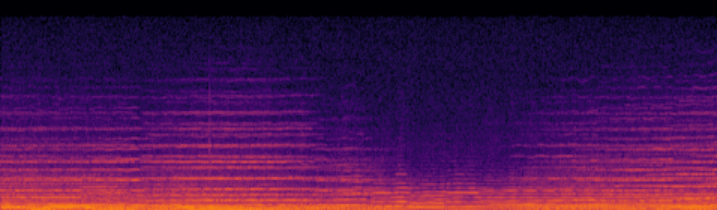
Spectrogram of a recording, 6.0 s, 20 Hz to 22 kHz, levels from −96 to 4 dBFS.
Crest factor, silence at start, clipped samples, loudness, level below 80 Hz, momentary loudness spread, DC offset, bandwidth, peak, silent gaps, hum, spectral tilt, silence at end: 14 dB; 0 s; under 0.1%; -28 LUFS; -54 dBFS; 7 LU; under 0.1%; 14.5 kHz; -14 dBFS; none; none; -5.5 dB/octave; 0 s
